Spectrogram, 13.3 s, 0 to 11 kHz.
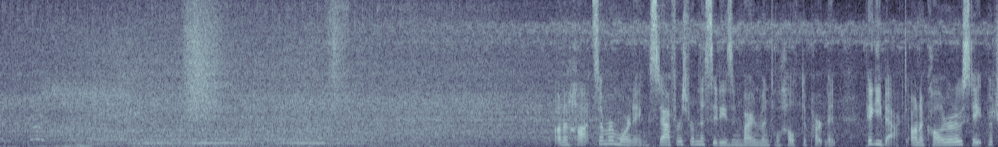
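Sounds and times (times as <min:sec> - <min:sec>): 
heavy trucks rumbling at a roadside stop: 0:00.0 - 0:13.3
traffic noise: 0:00.0 - 0:13.3
air brakes hissing: 0:02.2 - 0:03.4, 0:04.1 - 0:04.9
speech: 0:07.4 - 0:13.3.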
